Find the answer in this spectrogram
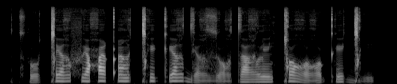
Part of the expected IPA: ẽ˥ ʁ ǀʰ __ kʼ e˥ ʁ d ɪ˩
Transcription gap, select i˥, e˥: e˥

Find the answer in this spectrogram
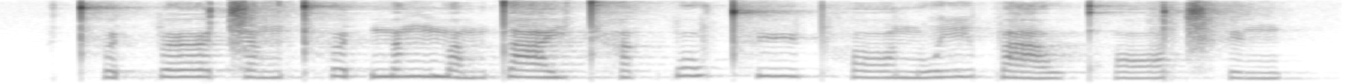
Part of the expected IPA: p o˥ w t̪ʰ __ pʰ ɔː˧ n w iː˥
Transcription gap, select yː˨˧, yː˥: yː˥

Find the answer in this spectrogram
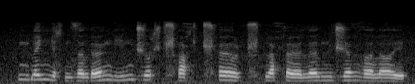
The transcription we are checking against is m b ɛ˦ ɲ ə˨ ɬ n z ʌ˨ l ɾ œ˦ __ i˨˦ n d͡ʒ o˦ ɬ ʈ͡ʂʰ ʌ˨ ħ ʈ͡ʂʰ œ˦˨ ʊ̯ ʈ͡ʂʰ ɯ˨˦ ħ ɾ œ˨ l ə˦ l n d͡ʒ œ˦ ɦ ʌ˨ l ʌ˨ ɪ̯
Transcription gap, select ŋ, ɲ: ŋ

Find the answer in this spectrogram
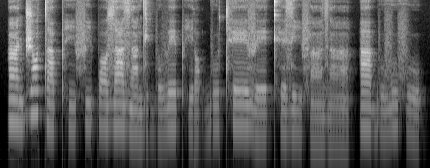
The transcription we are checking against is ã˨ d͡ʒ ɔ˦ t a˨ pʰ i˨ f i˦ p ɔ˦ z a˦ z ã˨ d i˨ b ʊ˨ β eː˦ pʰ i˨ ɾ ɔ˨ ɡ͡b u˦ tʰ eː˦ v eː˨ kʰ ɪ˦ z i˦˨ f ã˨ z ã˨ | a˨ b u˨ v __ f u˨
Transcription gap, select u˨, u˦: u˦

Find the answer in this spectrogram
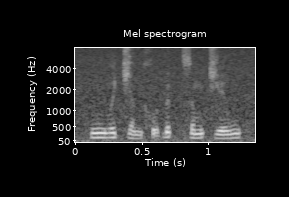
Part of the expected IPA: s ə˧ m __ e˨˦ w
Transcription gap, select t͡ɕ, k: t͡ɕ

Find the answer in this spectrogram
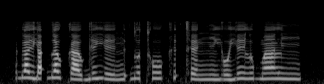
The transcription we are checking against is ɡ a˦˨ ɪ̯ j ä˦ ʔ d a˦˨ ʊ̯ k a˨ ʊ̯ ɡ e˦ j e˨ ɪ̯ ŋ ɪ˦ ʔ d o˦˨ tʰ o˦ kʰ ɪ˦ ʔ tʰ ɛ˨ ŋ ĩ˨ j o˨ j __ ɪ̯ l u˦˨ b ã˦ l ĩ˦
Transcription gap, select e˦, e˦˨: e˦˨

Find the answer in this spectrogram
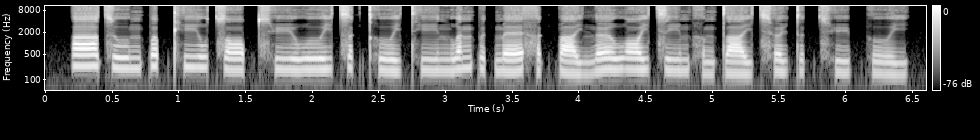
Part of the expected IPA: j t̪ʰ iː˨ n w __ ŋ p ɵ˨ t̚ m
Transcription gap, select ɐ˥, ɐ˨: ɐ˥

